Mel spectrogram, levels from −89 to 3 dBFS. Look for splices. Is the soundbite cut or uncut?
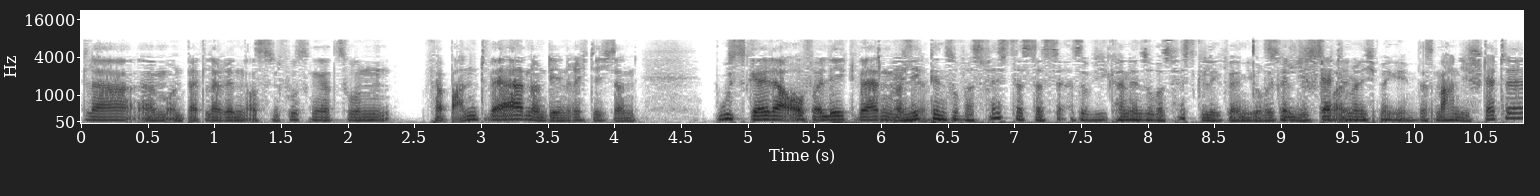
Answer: uncut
